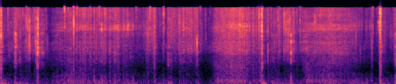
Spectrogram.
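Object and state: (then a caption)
Bar soap being carved. A solid orange bar of soap, held in the hand, is carved with a small blade into long curls. The result is a steady, bright scraping and crackling shaving sound, broken by short sharp snaps and ticks throughout. Beneath it runs a soft low rumble.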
